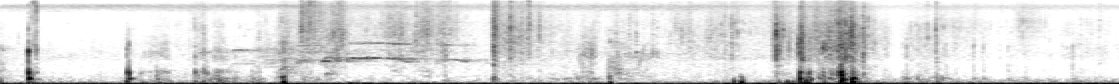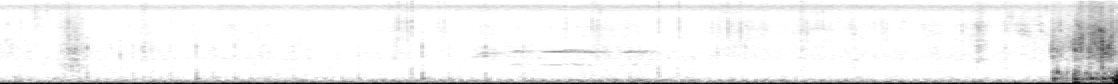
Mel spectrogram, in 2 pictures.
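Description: A rooster crowing faintly twice, a longer crow about two seconds in and a shorter one near the end, over a steady low hum. There are scattered crackles of dry leaf litter, loudest about six seconds in.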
